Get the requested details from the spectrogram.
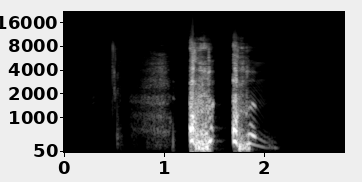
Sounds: Cough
